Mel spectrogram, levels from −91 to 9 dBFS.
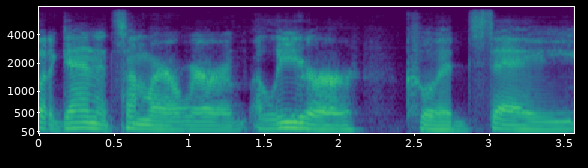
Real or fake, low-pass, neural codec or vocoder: fake; 7.2 kHz; codec, 32 kHz, 1.9 kbps, SNAC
